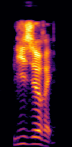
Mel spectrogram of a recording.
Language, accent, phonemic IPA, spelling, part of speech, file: French, France, /liz.ʁe/, liseré, noun, LL-Q150 (fra)-liseré.wav
- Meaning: border, edging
